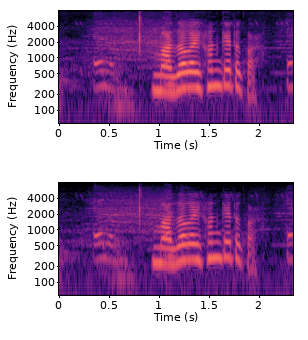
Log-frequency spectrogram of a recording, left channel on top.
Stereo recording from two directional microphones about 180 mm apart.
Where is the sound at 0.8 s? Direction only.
5° left (ahead or behind).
